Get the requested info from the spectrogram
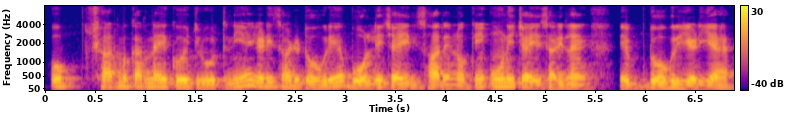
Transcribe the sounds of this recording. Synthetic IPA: oː | ʃəɾmkəɾnaːiːkoːiːzəɾuːɾət̪nĩːɛːd͡ʒeːɽiːsaːɽiːɖoːɡɾiːɛːboːlniːt͡ʃaːiːd̪iːsaːɾẽːloːkẽːʔoːñiːt͡ʃaːiːd̪ːsaːɽiːlɛ̃ː | eːɖoːɡɾiːd͡ʒeːɽiːɛː

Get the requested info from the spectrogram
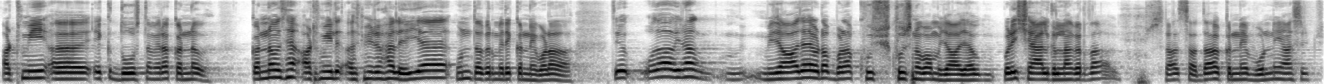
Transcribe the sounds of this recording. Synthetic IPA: əʈʰmiːɪkd̪oːst̪aːmeːɾaːkənəʋ | kənːəʋsɛ̃ːʔəʈʰmĩːəʈʰmiːɾəkʰaːleːiːɛːʊnt̪əɡəɾmeːɾeːkənːeːbəɽaːd̪aː | t̪eːoːd̪aːɪnãːmɪzaːd͡ʒɛːt̪ʰoːɽaːbəɽaːkʰʊʃkʰʊʃnəbaːməzaːd͡ʒɛːbəɽiːʃɛːlɡəlːãːkəɾd̪aː | saːd̪aːkənːẽːboːɽneːãːs

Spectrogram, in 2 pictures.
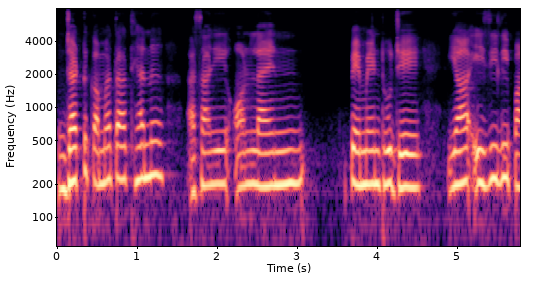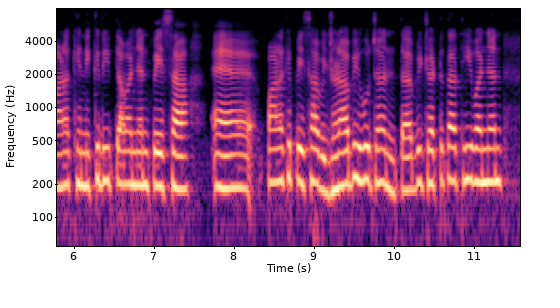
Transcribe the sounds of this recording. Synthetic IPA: d͡ʑʱɐʈkɐmət̪at̪ʰijənɪ̆ | ɐ̰sãɲd͡ʑiːʔɔːnlaːɪn | peːmẽːɳʈɦʊd͡ʑe | jaʔiːzilipaːɽ̃̆kʰeːnɪkɪɾit̪ijaʋɐɲənɪ̆pɛːsa | ɛ̃ːpaːɽ̃̆kʰeːpeːsaʋɪd͡ʑʱɪɽ̃abɪɦʊd͡ʑənɪ̆t̪ɐbɪd͡ʑʱɐʈt̪at̪ʰiʋɐɲənɪ̆

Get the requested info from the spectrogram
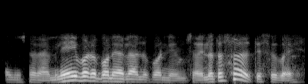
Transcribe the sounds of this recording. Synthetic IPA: ɦʌd͡zursʌrɦamileʌ̃j̃bʌʈʌbʌnajɾlanupʌrneɦunt͡sʰʌɦʌjnʌt̪ʌsʌrt̪esobʌj

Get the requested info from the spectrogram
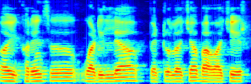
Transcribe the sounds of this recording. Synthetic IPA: əjkʰəɾẽnt͡sʋaɽilːjapɛʈɾolat͡ɕjabʱaʋat͡ɕeɾ

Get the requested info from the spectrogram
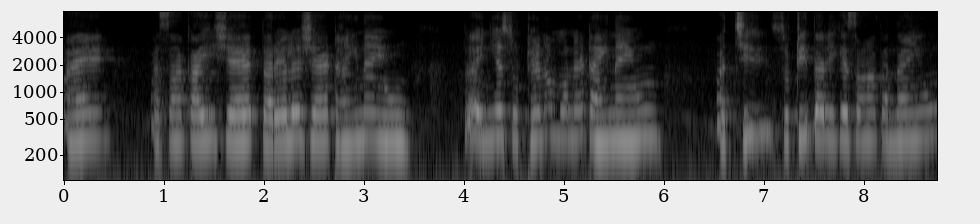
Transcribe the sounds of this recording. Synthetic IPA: ɛ̃ː | ɐsãkaːiʃɐt̪ɐɾjəlʃɐʈʰaːĩːnd̪aːɦijũ | t̪ɐĩːə̃sʊʈʰenɐmuːneʈʰaːɦĩːn̆d̪aːɦijũ | ɐt͡ɕʰisʊʈʰit̪ɐɾiːkesãkɐ̃nd̪aːɦijũ

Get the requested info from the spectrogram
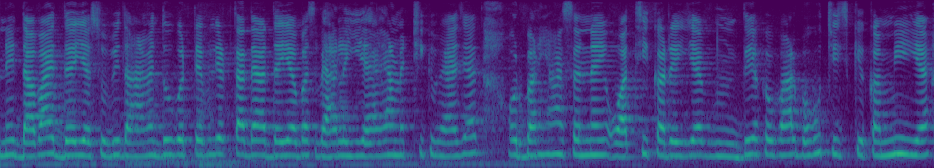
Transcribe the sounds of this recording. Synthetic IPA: nəĩd̪əbajd̪ejɛsubid̪ʱamẽd̪uɡəʈebleʈt̪ad̪ad̪ejɛbəsbʱɛljɛjameʈʰikbʱɛld͡ʒajt̪ | ɔːɾbəɽ̤ijãsə̃nəĩt̪ʰikəɾɛjɛd̪ekʰbʱalbəɦut̪̚t͡ʃid͡ʒkekəmijɛ

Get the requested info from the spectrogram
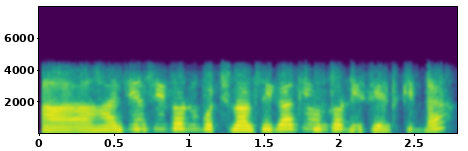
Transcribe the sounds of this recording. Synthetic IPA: ɦãːɦãːɲd͡ʒiːəsĩːt̪ʰʊaːɽũːpʊːt͡ʃʰnaːlsiːɡaːkɪɦʊnt̪ʊwaːɖiːseːʈkɪd̪ãː

